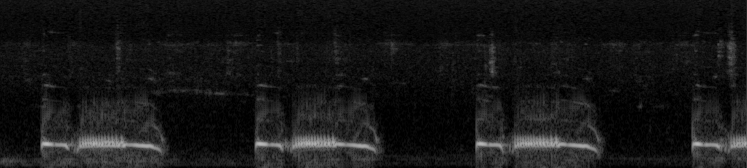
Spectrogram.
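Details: Barbary dove calling loudly, recorded as a lure call to stir other doves to call: low, clear two-part coos, a short note then a longer steady hum, each lasting about one and a half seconds and repeated roughly every three seconds in a quiet setting.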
